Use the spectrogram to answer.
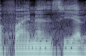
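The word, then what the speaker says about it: financial: और सी आई एल से क्या हो जाएगा? सी एल। यह लिखा गया आपका फाइनेंसियल।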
